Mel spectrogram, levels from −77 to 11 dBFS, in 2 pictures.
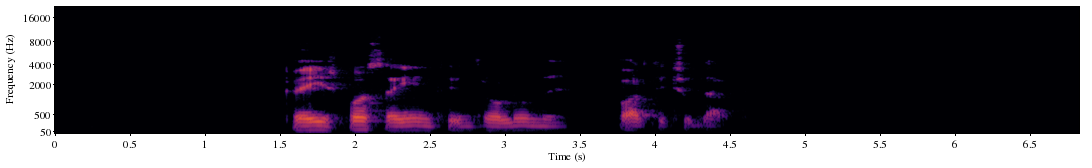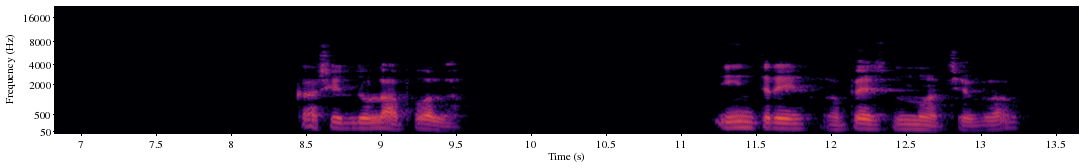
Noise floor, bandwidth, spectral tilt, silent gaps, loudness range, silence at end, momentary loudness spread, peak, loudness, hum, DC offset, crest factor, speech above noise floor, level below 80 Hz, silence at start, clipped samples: -72 dBFS; 16 kHz; -5 dB/octave; none; 11 LU; 0.4 s; 17 LU; -8 dBFS; -32 LUFS; none; under 0.1%; 28 dB; 40 dB; -84 dBFS; 1.6 s; under 0.1%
